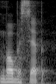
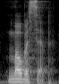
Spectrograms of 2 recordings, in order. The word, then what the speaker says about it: Mobicip: settings as necessary you can learn more about mobile sip which is spelled mo B I see IP at defending digital calm slash go slash MOBA sip mo B I see IP and I hope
